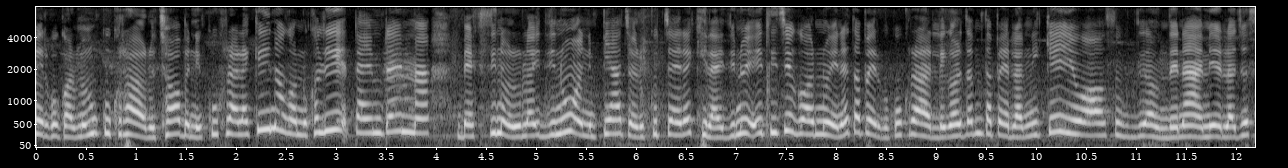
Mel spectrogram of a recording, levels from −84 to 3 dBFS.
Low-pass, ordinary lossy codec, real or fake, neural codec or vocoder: none; none; real; none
